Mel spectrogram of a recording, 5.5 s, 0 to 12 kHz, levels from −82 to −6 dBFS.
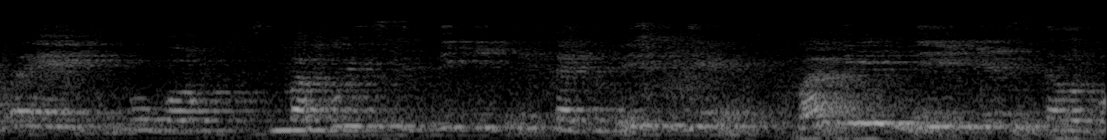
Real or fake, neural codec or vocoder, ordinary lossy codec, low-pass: real; none; Opus, 32 kbps; 7.2 kHz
